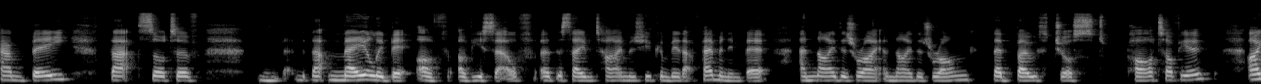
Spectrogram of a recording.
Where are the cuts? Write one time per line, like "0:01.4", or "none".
none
